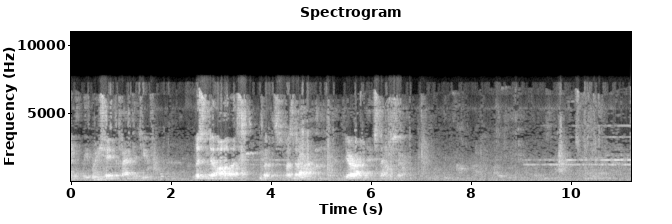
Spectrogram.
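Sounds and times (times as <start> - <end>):
murmur of a meeting: 0.0 - 10.5
speech: 0.6 - 6.8
cell phone ringing: 9.0 - 11.2.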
